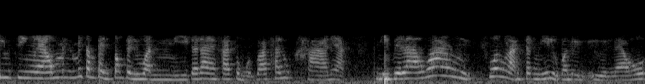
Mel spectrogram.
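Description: Speech carried through the GSM full-rate codec, with a buzzy, gravelly roughness throughout and nothing above 4 kHz. That sound fits a 13 kbps full-rate stream: the vocal tract is modelled and driven by regularly spaced pulses, and the excitation is heavily decimated. GSM bit errors break in twice, a brief pop and squawk at 0.97 to 1.01 s and a longer gargling burst from 3.70 to 3.90 s. Corrupted filter, pitch or gain values warp the spectrum and jolt the level for each damaged frame.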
